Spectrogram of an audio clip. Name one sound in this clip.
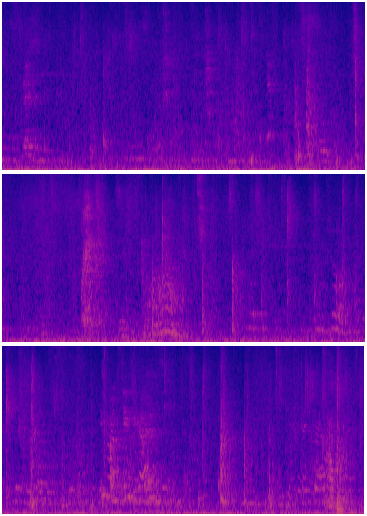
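An audience chatters and murmurs quietly in a large, echoing hall.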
